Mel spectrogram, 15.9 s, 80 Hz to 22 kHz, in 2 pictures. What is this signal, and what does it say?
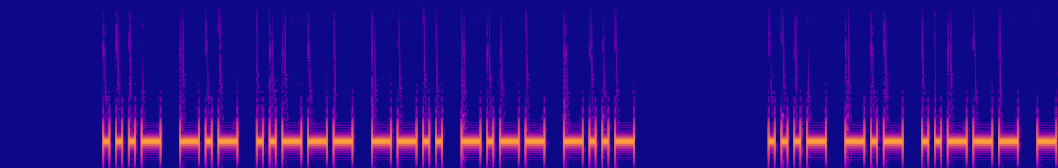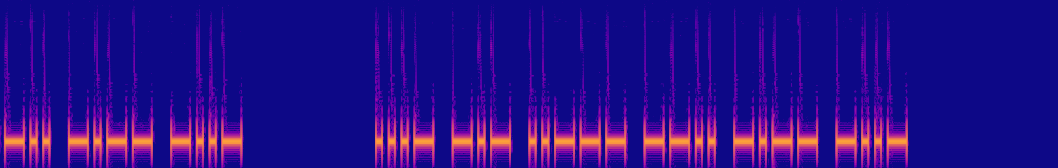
Morse code, heard as a keyed tone, about 25 wpm, 700 Hz. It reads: VK2ZYX VK2ZYX VK2ZYX
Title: DXCC-100 Call Signs - 6 Characters - Repeated 3x - 25wpm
